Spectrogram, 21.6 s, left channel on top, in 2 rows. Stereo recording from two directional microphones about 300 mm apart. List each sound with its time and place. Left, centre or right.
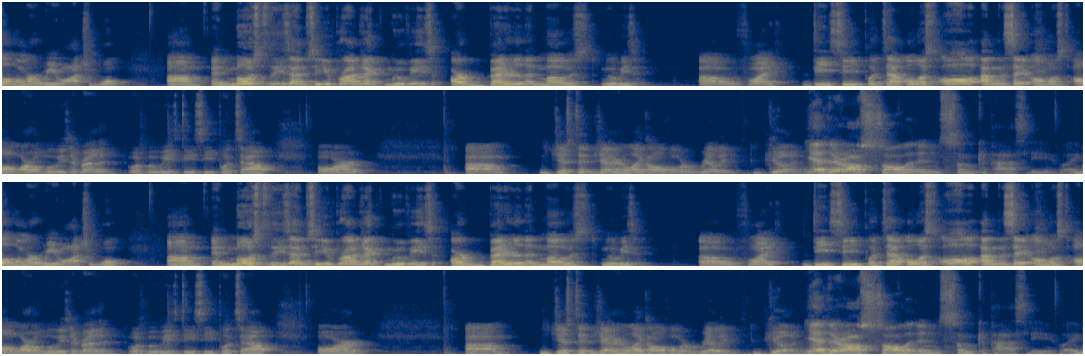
0.1 s a man's voice: centre
15.4 s a man's voice: centre
18.4 s speech: centre
21.1 s speech: left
